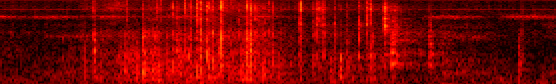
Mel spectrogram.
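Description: Plastic packaging crinkling and rustling as it is handled: a dense run of small crackles lasting about a second.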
